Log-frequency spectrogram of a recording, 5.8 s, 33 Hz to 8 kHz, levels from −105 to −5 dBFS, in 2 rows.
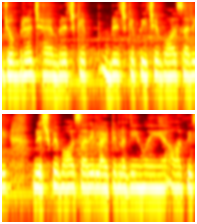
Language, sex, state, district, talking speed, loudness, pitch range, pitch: Hindi, female, Uttarakhand, Tehri Garhwal, 215 wpm, -14 LUFS, 190-200 Hz, 195 Hz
